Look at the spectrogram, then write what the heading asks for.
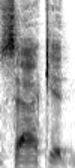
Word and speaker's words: Saget: But for those that may not have heard, comedian Bob Saget did die over Saget. Sorry if I mispronounced. You did. Put too much of a C in there.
